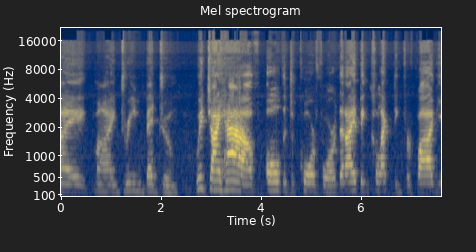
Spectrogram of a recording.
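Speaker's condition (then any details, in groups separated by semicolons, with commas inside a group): No condition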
